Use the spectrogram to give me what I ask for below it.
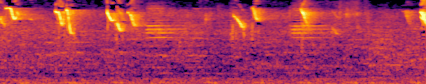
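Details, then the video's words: A young saffron finch, known locally as canario basto, gives bright, high downslurred chirps in spaced clusters over a steady low hum. "CANTO: CANARIO BASTO [SICALIS FLAVEOLA JUVENIL]"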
